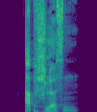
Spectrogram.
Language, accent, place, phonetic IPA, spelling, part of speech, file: German, Germany, Berlin, [ˈapˌʃlœsn̩], abschlössen, verb, De-abschlössen.ogg
- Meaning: first/third-person plural dependent subjunctive II of abschließen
